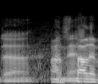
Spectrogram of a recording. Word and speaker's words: Stalev: And Stalev is probably the proper way to pronounce it. Yeah, but right. Many Americans go like they has to leave.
